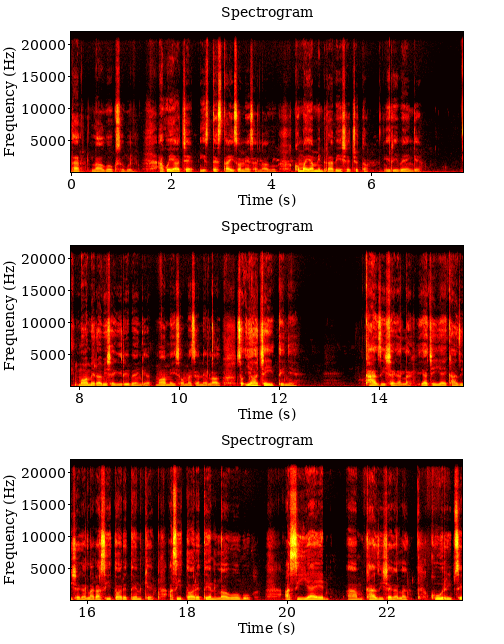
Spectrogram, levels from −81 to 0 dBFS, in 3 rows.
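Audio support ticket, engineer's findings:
Speech level dips abruptly by about 6 dB at 17.57–17.62 s, a brief drop lasting 50 ms, then recovers. Likely one channel drops out upstream of the mono fold-down, e.g. a stereo link, cable or interface input. With one side missing, the shared speech content halves in the sum, giving the 6 dB step. Anything carried on the lost side alone vanishes for the same 50 ms.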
